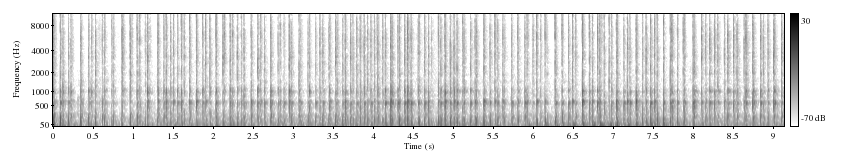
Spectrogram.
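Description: Two identical small, empty white paper cups, one held in each hand with the open end facing outward, are tapped rapidly with fingertips and nails. The result is a steady stream of short, dry, hollow clicks and taps with a resonant tone around 630 Hz, a soft low thump beneath each tap and a bright papery tick on top.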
